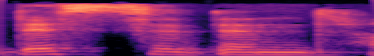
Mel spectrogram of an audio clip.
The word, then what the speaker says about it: Deszendent: was ich zum Beispiel für ein Deszendent habe? Ich hoffe, ich habe es richtig also, ausgesprochen. Ja, das ist richtig.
